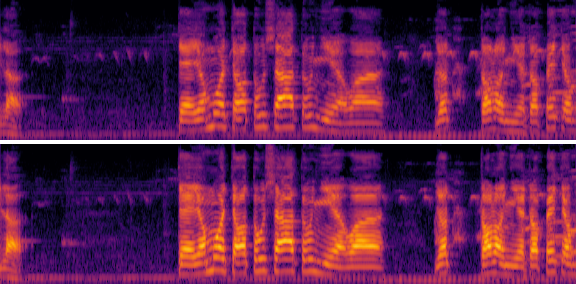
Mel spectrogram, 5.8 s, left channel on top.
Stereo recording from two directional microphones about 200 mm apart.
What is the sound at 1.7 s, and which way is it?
Speech, 25° right (ahead or behind).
